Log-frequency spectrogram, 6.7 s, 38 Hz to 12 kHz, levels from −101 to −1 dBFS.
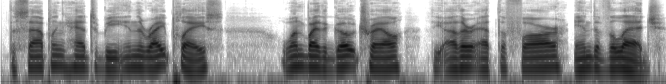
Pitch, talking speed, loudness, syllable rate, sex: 115 Hz, 200 wpm, -18 LUFS, 5.1 syllables/s, male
